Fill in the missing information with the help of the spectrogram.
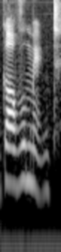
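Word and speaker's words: government: चलो, ट्रोलिंग से हटके, ट्रोल्स अपनी जगह हैं, बट the actual pronunciation would be गवर्नमेंट. ठीक है, गवर्नमेंट होता है, एन को साइलेंट कर देते हैं हम यहाँ पे, साइलेंस प्लीज.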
